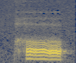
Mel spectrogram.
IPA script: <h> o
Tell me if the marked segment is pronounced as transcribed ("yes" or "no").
yes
